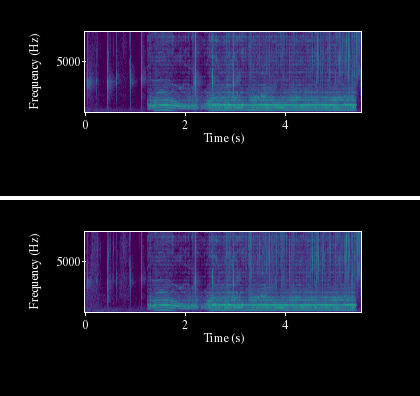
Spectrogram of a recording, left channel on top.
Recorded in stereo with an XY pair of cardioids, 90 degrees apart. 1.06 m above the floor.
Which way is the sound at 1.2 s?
10° left.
